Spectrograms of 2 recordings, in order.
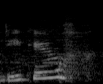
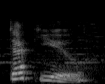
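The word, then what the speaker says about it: Deku: I'm so glad I know how to say the name properly because I kept saying deu. Yes, this is was a request for uh from Jay's anime. Deck you.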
